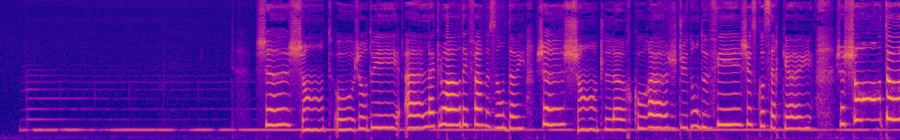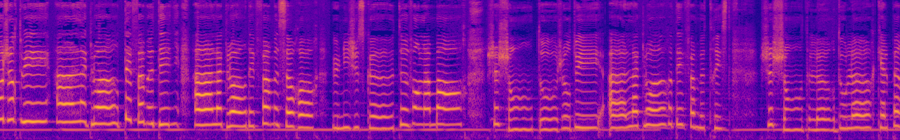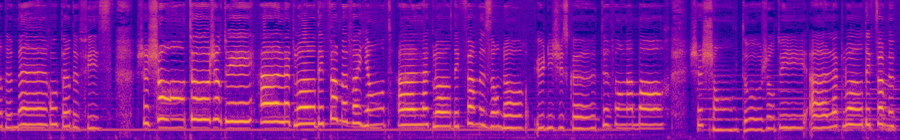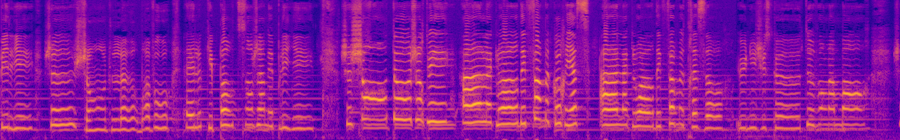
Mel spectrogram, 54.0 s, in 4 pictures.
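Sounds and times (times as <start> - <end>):
soprano voice: 1.7 - 53.9.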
